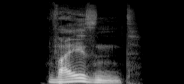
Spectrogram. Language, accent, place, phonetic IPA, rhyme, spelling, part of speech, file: German, Germany, Berlin, [ˈvaɪ̯zn̩t], -aɪ̯zn̩t, weisend, verb, De-weisend.ogg
- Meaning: present participle of weisen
